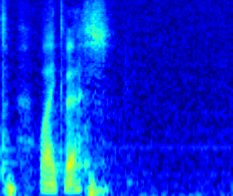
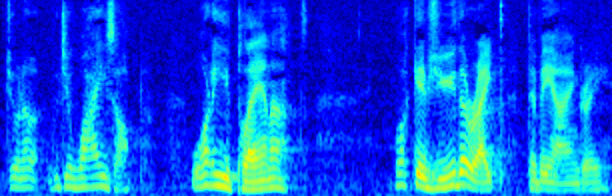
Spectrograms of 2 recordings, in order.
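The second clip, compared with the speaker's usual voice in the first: a mild mock telling-off, softer; accusatory; 3 dB quieter than usual. Preacher imitating a Northern Irish scolding of Jonah, mock accusatory. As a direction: wag a finger at Jonah, half-hearted. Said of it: "we read this as an accusatory question".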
